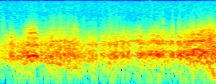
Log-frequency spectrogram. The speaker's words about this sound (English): Wind's cutting across the valley. As fast as we'd shovel snow away, it'd drift back again.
